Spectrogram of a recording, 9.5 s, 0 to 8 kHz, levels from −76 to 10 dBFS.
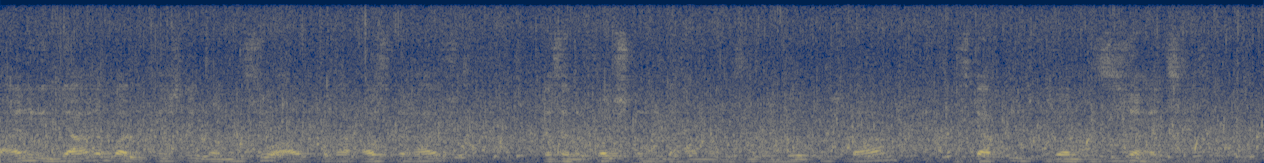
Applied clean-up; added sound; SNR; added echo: none; Stream; 1 dB; reverberation time 0.3 s.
